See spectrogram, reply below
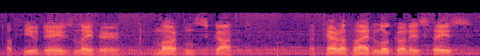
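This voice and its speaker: An actor playing a solemn, ominous narrator of horror tales in 1940s radio style. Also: male voice, on the low side, unhurried, faint music behind, close to an everyday voice, low-quality recording. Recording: vintage 1940s radio recording.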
